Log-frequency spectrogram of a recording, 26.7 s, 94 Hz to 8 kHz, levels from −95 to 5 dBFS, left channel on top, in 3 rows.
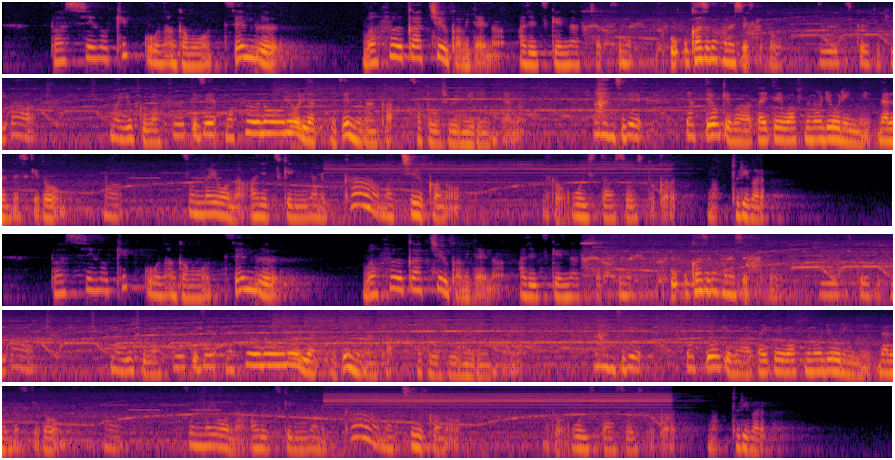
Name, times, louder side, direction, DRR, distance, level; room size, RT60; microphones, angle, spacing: voice 1, 0.5-2.8 3.6-6.3 6.7-7.8 8.2-9.4 10.0-14.1 14.8-18.5 18.8-19.0 19.7-22.4 23.2-24.6 24.9-25.4, left 3 dB, 55° left, 14 dB, 0.8 m, -29 dB
sound 1, 5.8-24.5, right 4 dB, 30° right, 1.0 m, -39 dB
28.5 x 17.0 x 9.7 m, 1.1 s
head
